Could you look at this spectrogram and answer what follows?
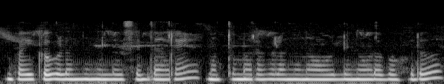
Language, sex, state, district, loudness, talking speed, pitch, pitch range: Kannada, female, Karnataka, Raichur, -14 LUFS, 95 wpm, 230 Hz, 230-235 Hz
